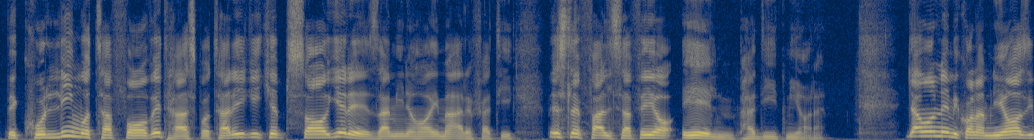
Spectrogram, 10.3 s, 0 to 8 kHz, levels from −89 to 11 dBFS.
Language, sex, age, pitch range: Persian, male, 30-49, 120-180 Hz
